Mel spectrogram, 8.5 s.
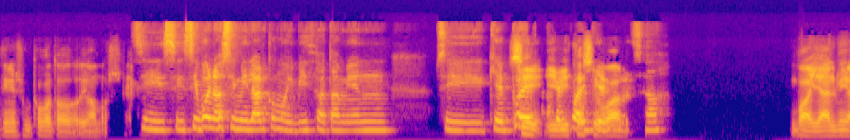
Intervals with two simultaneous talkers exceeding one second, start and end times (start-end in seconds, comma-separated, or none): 5.0-6.3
